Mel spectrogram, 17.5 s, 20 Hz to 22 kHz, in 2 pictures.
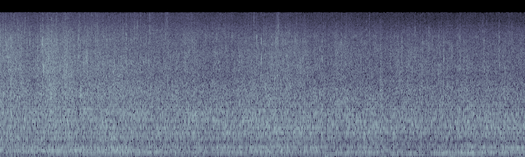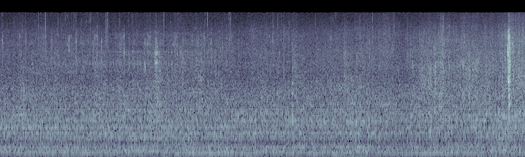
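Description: Johnson V6 outboard motor running steadily at trolling speed, a constant low hum, with water washing past the hull.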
